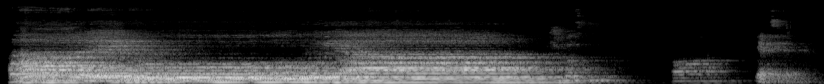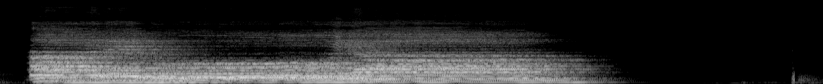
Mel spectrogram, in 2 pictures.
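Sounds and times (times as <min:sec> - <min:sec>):
choir and orchestra tutti: 0:00.1 - 0:05.7, 0:08.6 - 0:14.2.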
